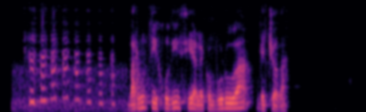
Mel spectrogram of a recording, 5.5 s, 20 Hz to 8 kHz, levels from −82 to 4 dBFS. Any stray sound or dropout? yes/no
yes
